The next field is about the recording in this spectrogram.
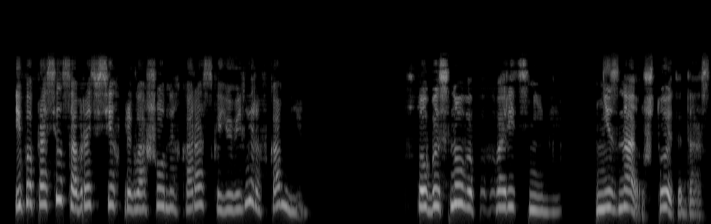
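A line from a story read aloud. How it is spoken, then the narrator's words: Heavy sigh. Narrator (Russian): тяжело вздохнул комиссар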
